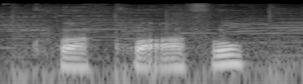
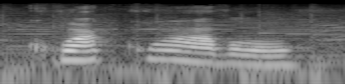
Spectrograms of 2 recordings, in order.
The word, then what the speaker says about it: Quaquaval: I've always thought it was like quaquaffle. Quaquaval.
